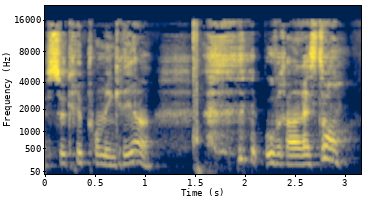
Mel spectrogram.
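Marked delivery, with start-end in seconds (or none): 2.2-3.1 laughing. Real, not acted. Joking slimming tip to viewers.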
